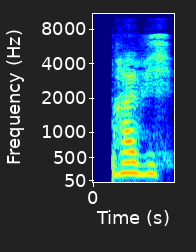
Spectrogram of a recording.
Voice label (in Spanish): "ravie", frances; estados animo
